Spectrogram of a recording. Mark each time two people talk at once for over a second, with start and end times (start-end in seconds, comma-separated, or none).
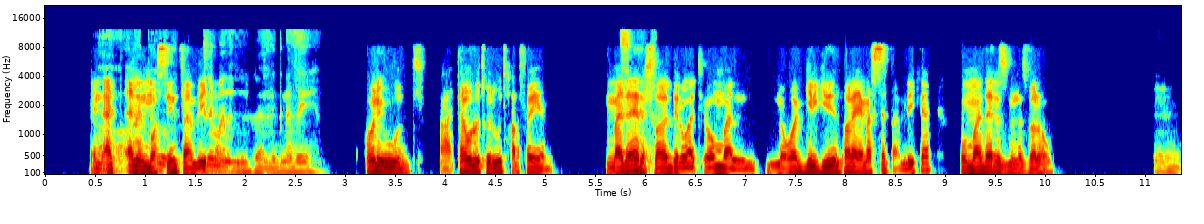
0.5-1.8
